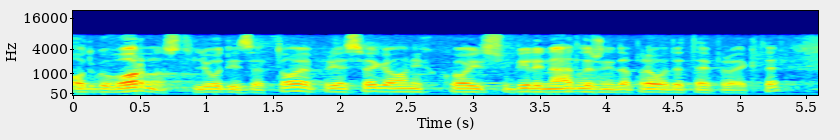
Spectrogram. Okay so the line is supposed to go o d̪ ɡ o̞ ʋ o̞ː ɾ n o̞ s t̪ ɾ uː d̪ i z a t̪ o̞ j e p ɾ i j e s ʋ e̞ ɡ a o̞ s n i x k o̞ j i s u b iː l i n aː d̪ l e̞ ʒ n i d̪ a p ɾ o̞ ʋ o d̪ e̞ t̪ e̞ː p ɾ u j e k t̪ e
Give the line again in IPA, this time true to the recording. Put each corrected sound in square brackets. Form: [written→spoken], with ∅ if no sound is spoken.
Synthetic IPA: o d̪ ɡ o̞ ʋ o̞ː ɾ n o̞ s t̪ [ɾ→ʎ] uː d̪ i z a t̪ o̞ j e p ɾ i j e s ʋ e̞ ɡ a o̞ [s→∅] n i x k o̞ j i s u b iː l i n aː d̪ l e̞ ʒ n i d̪ a p ɾ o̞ ʋ o d̪ e̞ t̪ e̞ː p ɾ [u→o] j e k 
